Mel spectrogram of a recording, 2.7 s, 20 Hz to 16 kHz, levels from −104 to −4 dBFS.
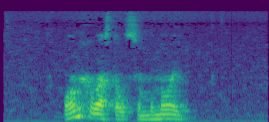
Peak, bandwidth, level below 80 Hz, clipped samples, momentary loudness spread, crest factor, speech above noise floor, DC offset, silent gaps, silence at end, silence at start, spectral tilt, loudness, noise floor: -10 dBFS; 11.5 kHz; -62 dBFS; under 0.1%; 10 LU; 20 dB; 36 dB; under 0.1%; none; 0.8 s; 0.65 s; -6.5 dB/octave; -28 LUFS; -62 dBFS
